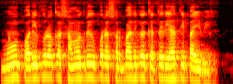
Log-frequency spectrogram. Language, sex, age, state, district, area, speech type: Odia, male, 45-60, Odisha, Kendrapara, urban, read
